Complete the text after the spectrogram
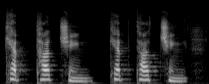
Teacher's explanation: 똑같은 티기 때문에 한 번만 발음합니다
